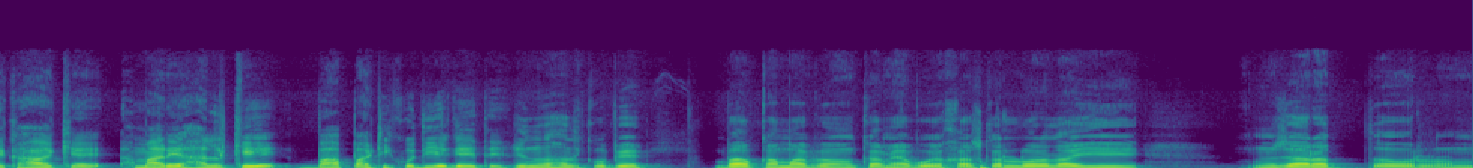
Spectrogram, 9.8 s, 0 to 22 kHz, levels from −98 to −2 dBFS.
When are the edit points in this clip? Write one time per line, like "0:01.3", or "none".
0:03.4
